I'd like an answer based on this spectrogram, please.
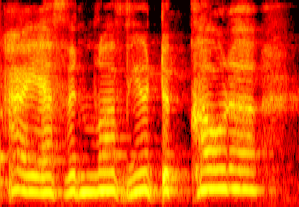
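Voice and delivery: angry, adoring, high, drawn-out scream. Retelling how Felicity hits Dakota with a shoe, imitating Felicity screaming at him. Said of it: "just screaming at him".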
